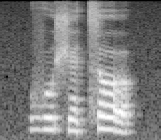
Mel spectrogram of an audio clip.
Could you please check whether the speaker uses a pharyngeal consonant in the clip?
no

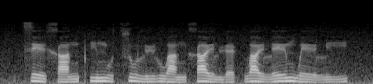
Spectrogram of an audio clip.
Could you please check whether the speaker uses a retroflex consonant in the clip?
no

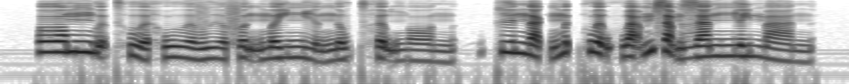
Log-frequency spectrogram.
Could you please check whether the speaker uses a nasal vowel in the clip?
no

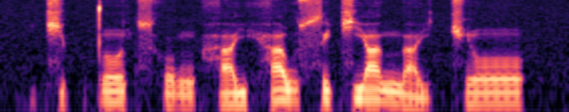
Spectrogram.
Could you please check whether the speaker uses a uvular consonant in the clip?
no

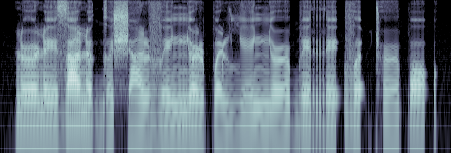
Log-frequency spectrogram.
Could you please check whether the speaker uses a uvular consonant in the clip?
no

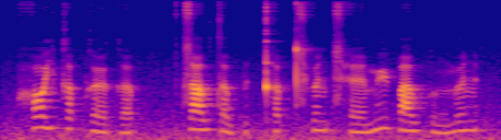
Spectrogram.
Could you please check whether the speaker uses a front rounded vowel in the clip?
yes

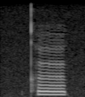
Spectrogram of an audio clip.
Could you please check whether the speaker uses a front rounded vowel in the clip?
yes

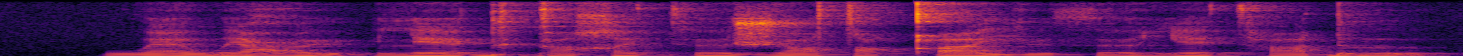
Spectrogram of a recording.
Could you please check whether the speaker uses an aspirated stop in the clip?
yes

